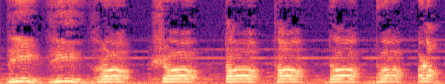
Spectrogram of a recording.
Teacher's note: जीभ मुड़कर इन वर्णों को बोलती है तो हमारा ये मूर्धन्य स्थान हो जाता है। मूर्धा से बोलने जाने वाला मूर्धन्य स्थान।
